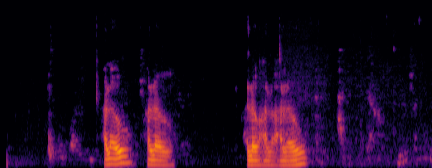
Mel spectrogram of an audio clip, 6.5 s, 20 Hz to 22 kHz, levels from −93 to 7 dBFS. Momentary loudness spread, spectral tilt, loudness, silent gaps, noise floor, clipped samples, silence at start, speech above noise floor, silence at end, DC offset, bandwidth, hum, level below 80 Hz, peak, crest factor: 21 LU; -9 dB/octave; -26 LUFS; none; -82 dBFS; under 0.1%; 0.75 s; 58 dB; 0.45 s; under 0.1%; 11.5 kHz; none; -70 dBFS; -8 dBFS; 20 dB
